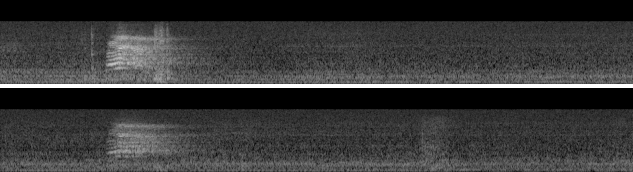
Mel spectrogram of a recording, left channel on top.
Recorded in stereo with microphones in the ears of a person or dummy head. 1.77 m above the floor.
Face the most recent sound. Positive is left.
turn(degrees=45)  # may be behind; listen again after turning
